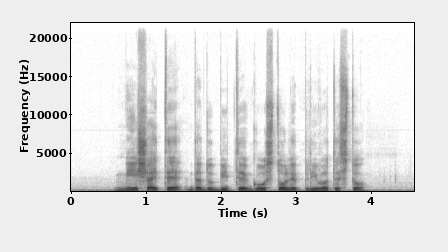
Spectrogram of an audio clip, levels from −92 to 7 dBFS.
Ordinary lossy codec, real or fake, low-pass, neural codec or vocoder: none; real; none; none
